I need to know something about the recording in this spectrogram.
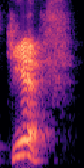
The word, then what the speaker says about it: GIF: how do you say it oh oh it's GIF okay all right that makes sense go [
